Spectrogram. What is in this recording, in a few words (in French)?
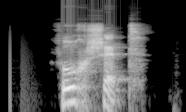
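"fourchette", French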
